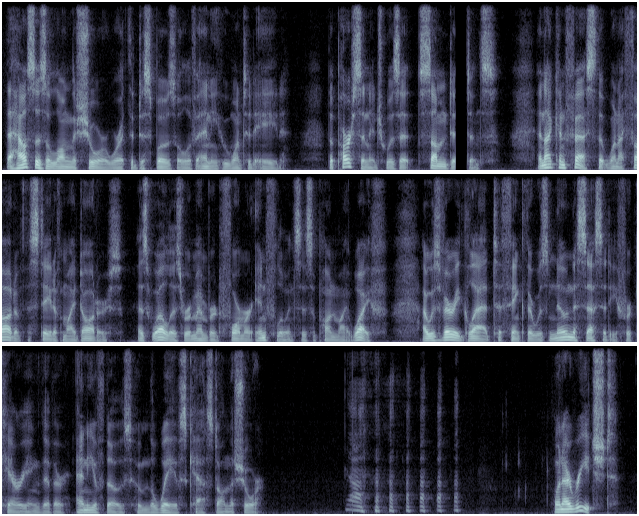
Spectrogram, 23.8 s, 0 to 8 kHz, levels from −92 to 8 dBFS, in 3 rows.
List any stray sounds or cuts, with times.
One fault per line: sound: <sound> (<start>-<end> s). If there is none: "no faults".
sound: dropout (5.7-5.8 s)
sound: laugh (20.2-21.7 s)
